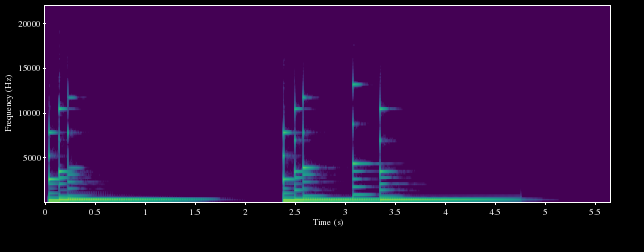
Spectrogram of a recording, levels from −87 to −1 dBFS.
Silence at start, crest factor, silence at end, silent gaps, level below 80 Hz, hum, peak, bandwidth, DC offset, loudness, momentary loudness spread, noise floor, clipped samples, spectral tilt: 0.05 s; 18 dB; 0.9 s; none; -70 dBFS; none; -10 dBFS; 14 kHz; under 0.1%; -25 LUFS; 17 LU; under -90 dBFS; under 0.1%; -3 dB/octave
